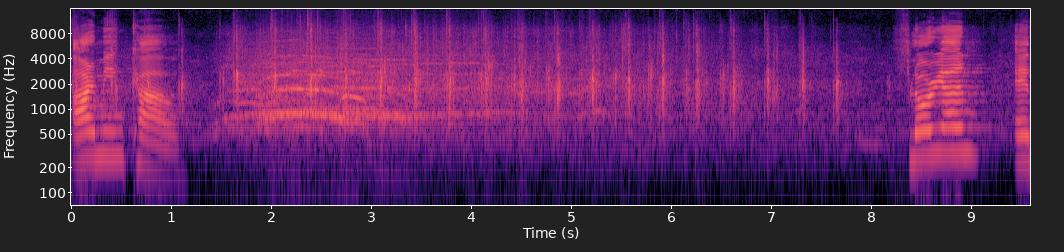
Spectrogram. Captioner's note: applause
